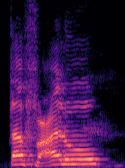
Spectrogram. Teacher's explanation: تفعلوا فا ساکن ہے، قلقلہ نہیں کریں گے. واو مدہ کو ایک الف کے برابر کھینچ کر پڑھیں گے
